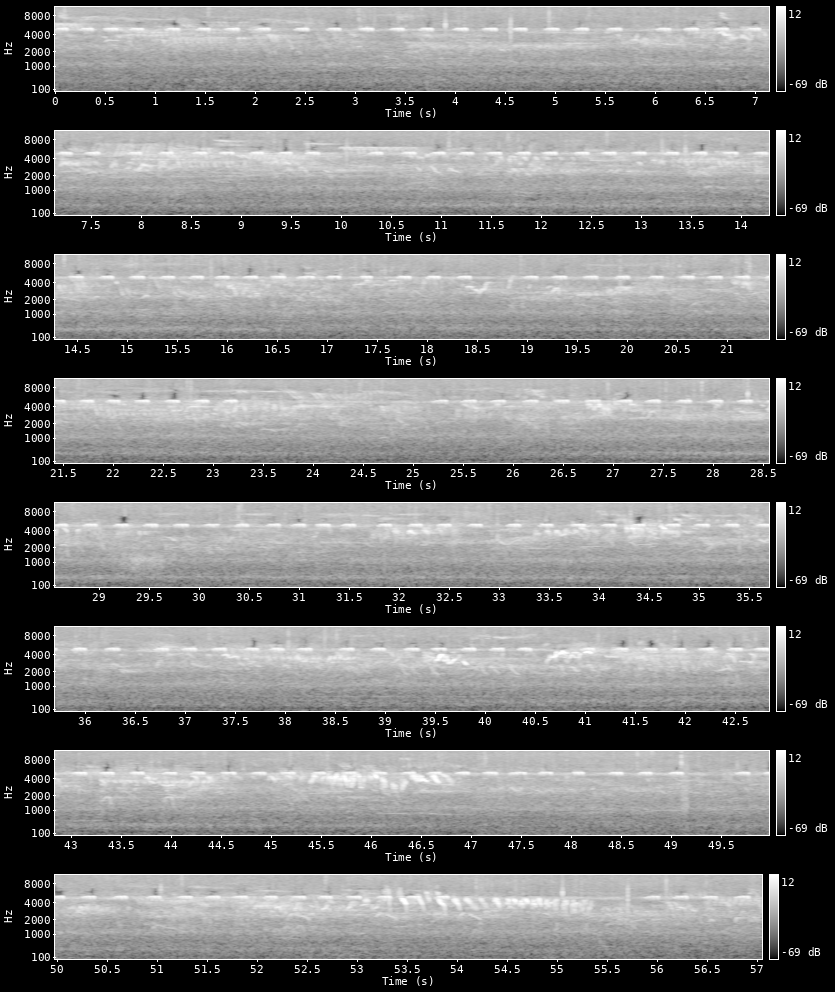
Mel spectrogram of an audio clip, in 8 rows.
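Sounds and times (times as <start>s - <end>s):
cricket chirping: 25.2s - 46.2s, 46.8s - 57.0s.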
